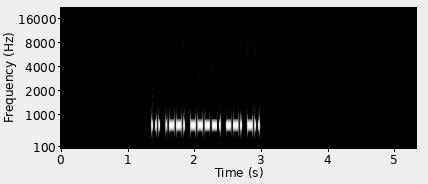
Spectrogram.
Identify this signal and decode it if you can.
Morse code, heard as a keyed tone, about 46 wpm, 700 Hz. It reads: SP9GD
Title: DXCC-100 Call Signs - 5 Characters - Repeated 3x - 45wpm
